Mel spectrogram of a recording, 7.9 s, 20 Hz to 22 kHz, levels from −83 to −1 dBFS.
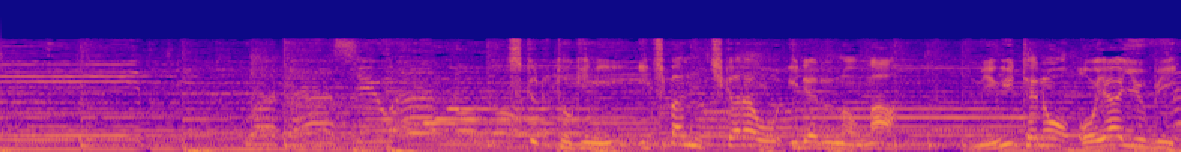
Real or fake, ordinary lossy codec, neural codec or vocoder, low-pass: real; none; none; none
